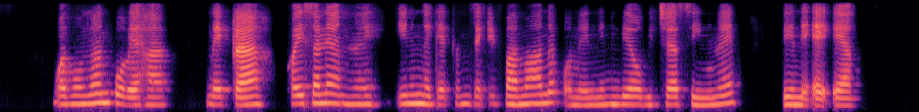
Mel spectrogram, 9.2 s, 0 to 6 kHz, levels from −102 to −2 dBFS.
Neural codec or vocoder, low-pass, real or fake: codec, 16 kHz, 0.5 kbps, X-Codec, HuBERT features, trained on general audio; 5.4 kHz; fake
